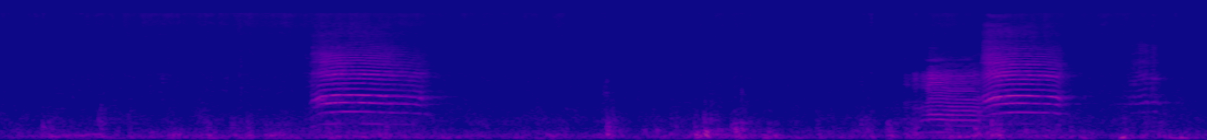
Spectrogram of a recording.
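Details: Feeding time for the sheep and lambs at Ewetopia Farms: two strong, tremulous bleats about six seconds apart over soft background rustling, the second slightly longer and more wavering.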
